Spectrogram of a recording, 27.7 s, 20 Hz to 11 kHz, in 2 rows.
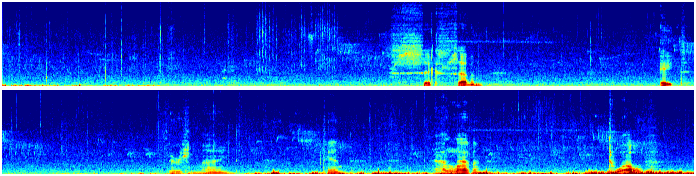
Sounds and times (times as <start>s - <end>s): Speech: 7.8s - 9.6s, 13.1s - 13.8s, 17.2s - 18.5s, 20.2s - 20.9s, 22.4s - 23.4s, 26.0s - 26.9s.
